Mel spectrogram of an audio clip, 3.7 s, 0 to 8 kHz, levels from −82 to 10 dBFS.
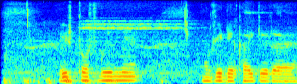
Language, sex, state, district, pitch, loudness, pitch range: Hindi, male, Bihar, Katihar, 130 Hz, -17 LUFS, 125-140 Hz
